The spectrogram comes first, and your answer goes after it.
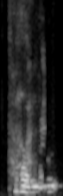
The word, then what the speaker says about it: Pahrump: Is it Pahrump? Pahrump. Like, it sounds like a Willy Wonka deal.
